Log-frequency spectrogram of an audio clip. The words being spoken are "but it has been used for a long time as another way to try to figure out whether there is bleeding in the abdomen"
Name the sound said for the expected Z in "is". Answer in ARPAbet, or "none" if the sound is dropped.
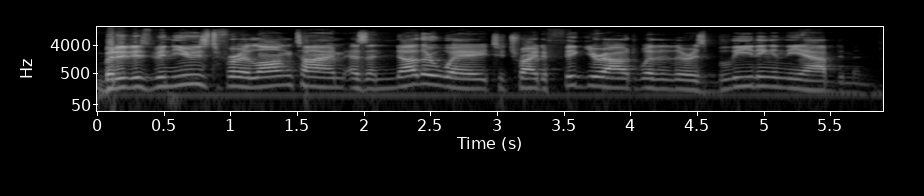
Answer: Z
